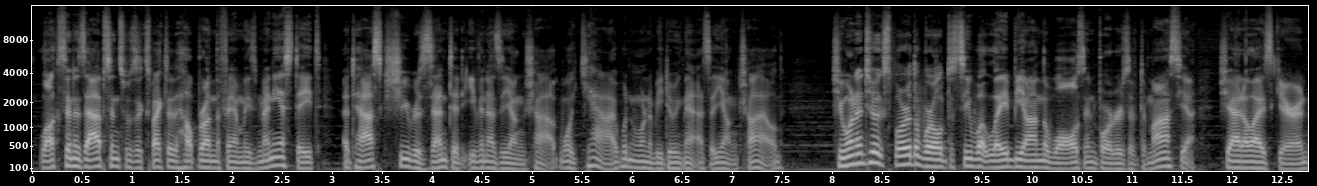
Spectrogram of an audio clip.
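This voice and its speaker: A man's voice: fairly low pitch, dry recording. A man hosting a reaction video, mixing read-aloud passages with casual, conversational commentary. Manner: conversational, pauses reading to comment.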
